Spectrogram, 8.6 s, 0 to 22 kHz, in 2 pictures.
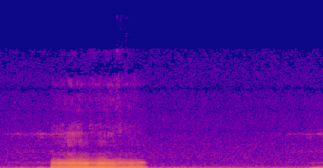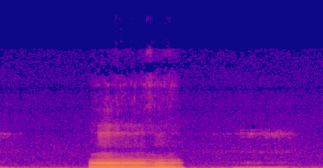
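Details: Snoring: two loud, buzzing rattles on the in-breath, each followed by a soft exhale, at about 12 breaths a minute.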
